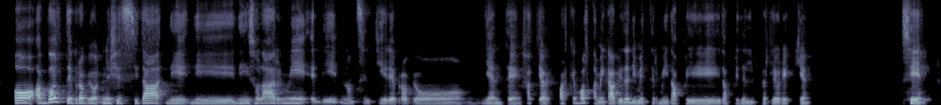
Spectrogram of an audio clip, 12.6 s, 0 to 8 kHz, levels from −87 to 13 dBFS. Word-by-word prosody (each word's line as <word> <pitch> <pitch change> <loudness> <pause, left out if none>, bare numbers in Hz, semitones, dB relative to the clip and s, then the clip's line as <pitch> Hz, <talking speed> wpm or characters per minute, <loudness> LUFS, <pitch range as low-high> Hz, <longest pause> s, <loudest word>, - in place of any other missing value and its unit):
ho 190 +1 +9
a 185 - +4
volte 250 -4 +6
proprio 170 -1 +4
necessità 180 +2 +2
di 150 -2 -4
di 140 -3 -4
di 160 +5 -5
isolarmi 165 0 0
e - - -5
di 135 0 -5
non 140 -1 -11
sentire 135 0 -3
proprio 125 -3 -4
niente, 110 -6 -3
infatti 165 +9 -5
a - - -3
qualche 150 +3 -5
volta 185 -4 -2
mi 130 -1 -4
capita 135 -1 +3
di 120 +1 -1
mettermi 130 -1 -6
i - - -5
tappi 130 -2 -2
i - - -1
tappi 135 0 -9
del 125 -1 -7
per 130 +2 -10
le 135 +1 -1
orecchie. 135 - -4 1.2
Sì. 430 - +3
140 Hz, 155 wpm, -25 LUFS, 130-165 Hz, 1.2 s, ho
